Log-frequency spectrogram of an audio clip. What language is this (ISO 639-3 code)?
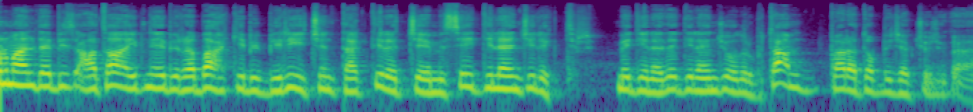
tur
